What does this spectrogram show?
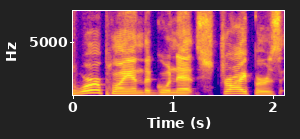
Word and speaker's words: Stripers: playing, the Gwynette Stripers, S T R I P er, and someone was pronouncing it. They had an alternate pronunciation for it. And I'm like, yeah. So, I'm like, no, that's that's not it. It's one P.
